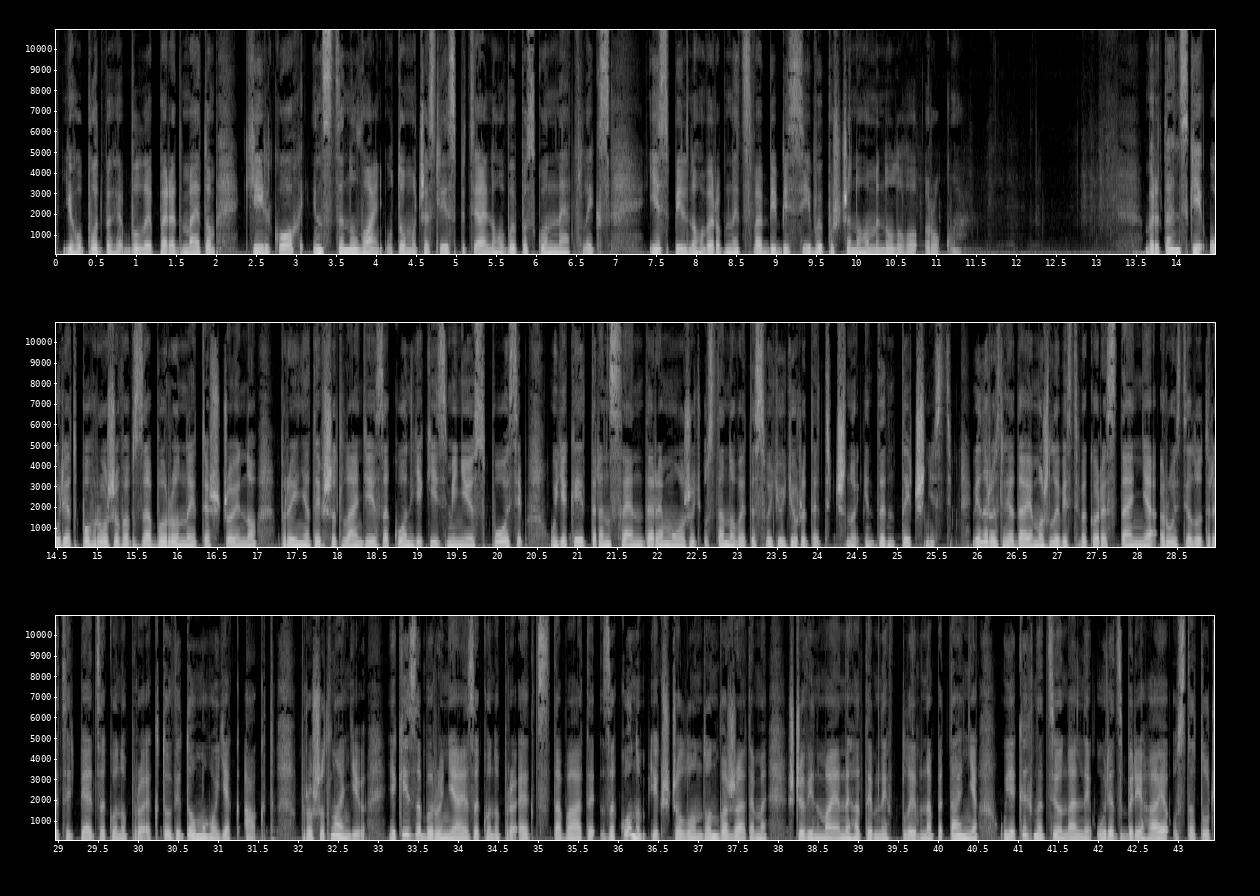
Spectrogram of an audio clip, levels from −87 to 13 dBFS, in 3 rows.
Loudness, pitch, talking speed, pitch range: -19 LUFS, 170 Hz, 100 wpm, 155-200 Hz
